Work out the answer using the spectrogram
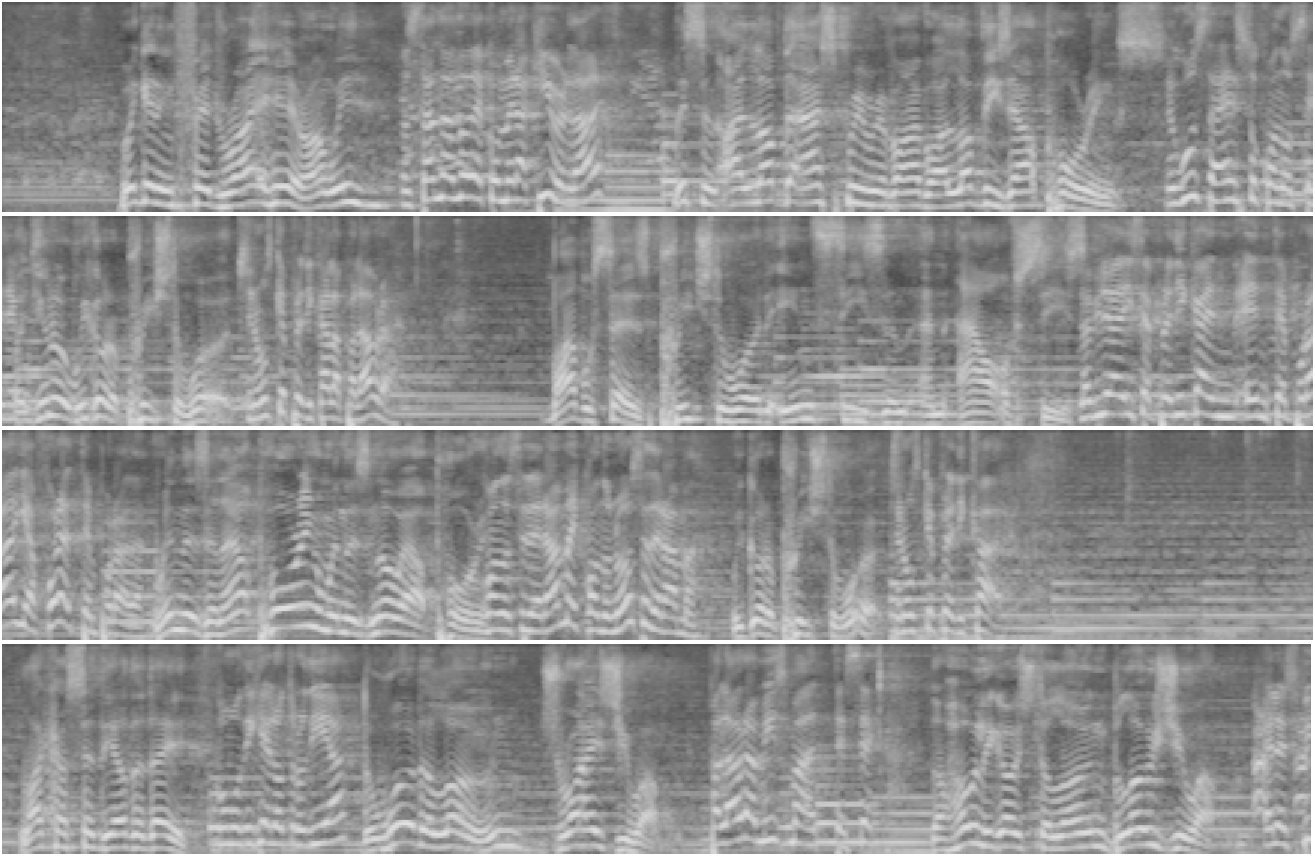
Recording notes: This was recorded at a ReviveBoston gathering in April 2023.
